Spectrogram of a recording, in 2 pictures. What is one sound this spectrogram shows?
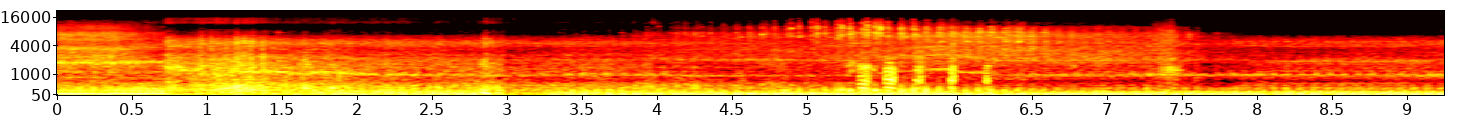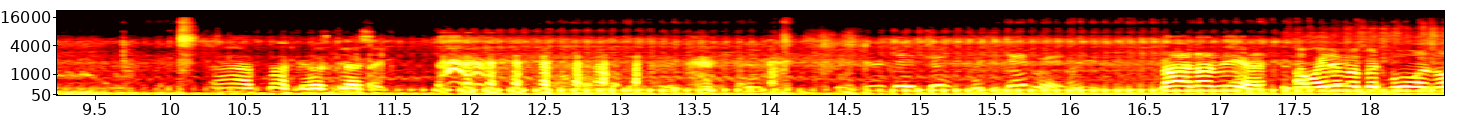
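A motorcycle engine idles and rumbles steadily.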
